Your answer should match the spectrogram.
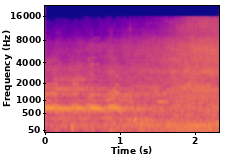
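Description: A motorbike passes close by, its engine and road noise swelling toward the end. Before it, a held, wavering tone sounds for about the first second.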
